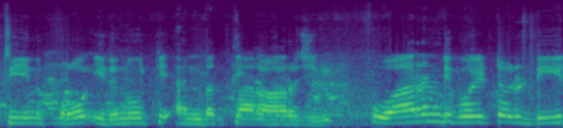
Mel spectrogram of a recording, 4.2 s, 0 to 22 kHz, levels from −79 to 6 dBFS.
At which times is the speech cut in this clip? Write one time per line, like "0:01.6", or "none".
0:02.6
